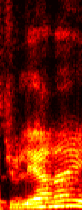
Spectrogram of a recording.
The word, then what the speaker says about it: Giuliana: Juliana, si es Juliana, es. Eh, sí, todo el mundo tiene un problema con ese nombre, pero es Juliana y me pueden decir you normalmente porque Juliana me siento regañada.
